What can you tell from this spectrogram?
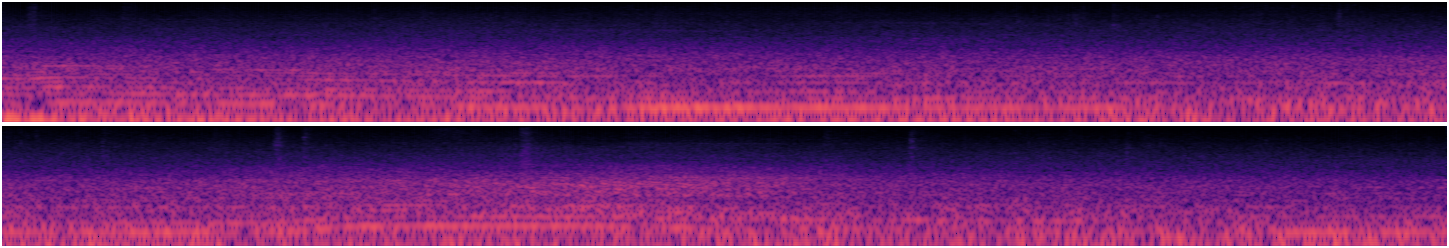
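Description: Road traffic: vehicle engines running with low hums that shift in pitch, and one vehicle passing louder about ten seconds in.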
